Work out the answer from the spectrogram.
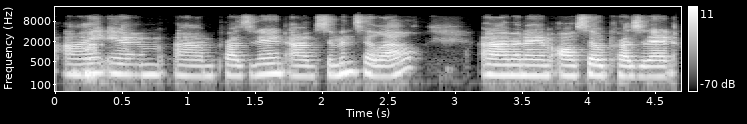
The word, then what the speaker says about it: Hillel: So how long have you been the leader of the Simmons Sirens and the president of Simmons Hill? Did I pronounce that correctly? Hillel.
